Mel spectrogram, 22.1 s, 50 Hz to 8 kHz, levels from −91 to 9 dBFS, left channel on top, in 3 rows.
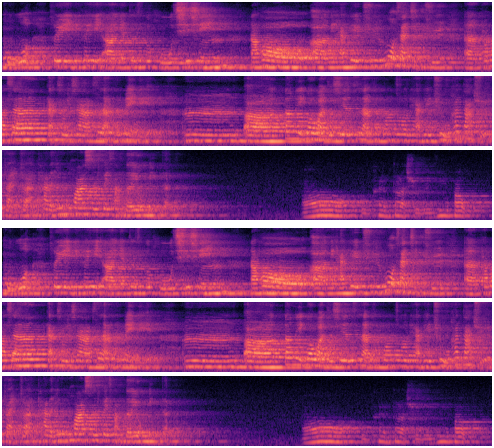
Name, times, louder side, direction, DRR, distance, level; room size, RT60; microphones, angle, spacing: voice 1, 0.0-17.2, right 1 dB, 15° right, -1 dB, 3.8 m, -19 dB
voice 2, 19.2-21.6, left 1 dB, 30° left, 2 dB, 1.7 m, -28 dB
23.5 x 20.5 x 8.1 m, 2.3 s
head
